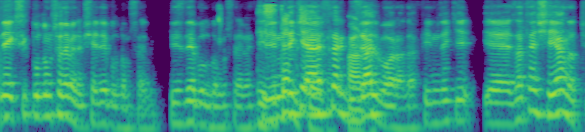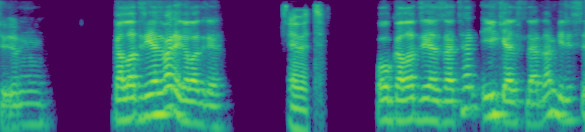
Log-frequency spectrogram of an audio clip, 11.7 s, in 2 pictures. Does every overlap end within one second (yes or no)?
no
